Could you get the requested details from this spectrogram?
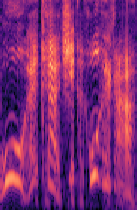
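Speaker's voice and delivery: rapid, very high invented-language chatter. Showing how the creatures usually sound, in contrast: fast high-pitched made-up language. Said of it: "the fast, high pitch".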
